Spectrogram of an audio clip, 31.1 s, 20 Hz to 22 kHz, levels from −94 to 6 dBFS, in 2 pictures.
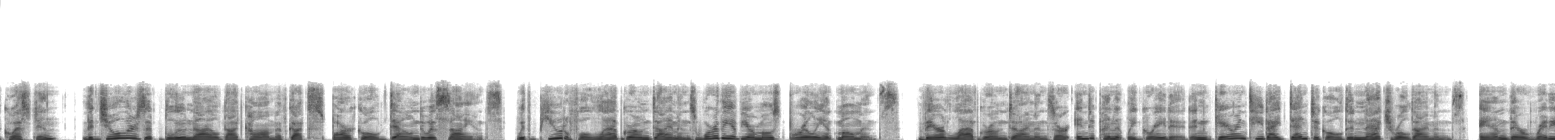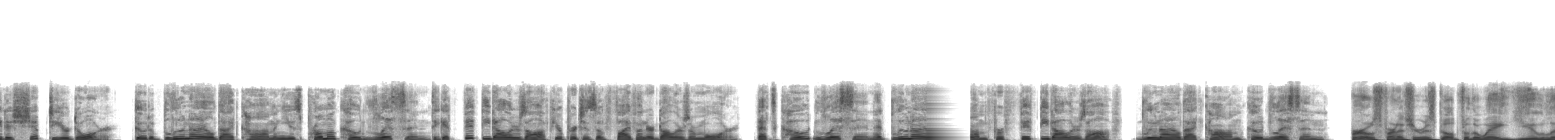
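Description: At 24.82 s the speech breaks off for about 0.44 s, until 25.26 s, in what is likely a long network dropout. The receiver fills most of the gap, roughly 0.43 s, by stretching the last sound into a buzz or hiss that decays, with a brief stretch of near-silence near the end. Speech resumes at 25.26 s with the missing section simply skipped. The Opus call path stays band-limited at 8 kHz.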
